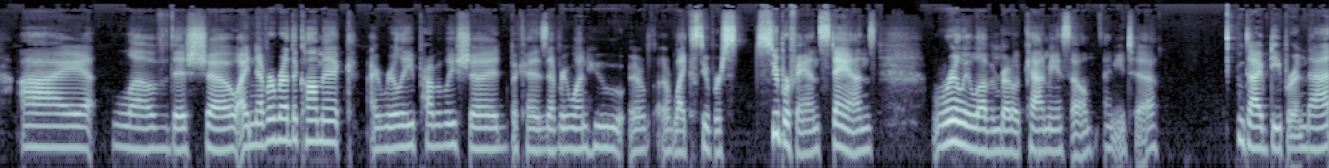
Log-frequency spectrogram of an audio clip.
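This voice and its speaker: A woman talks in a normal speaking voice at a moderate pace and a fairly low pitch, with fairly even intonation, a dry, close sound with no echo and a quiet background. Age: 30s. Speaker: podcast host and producer. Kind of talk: casual interview chat.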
